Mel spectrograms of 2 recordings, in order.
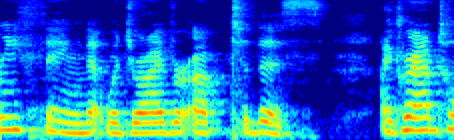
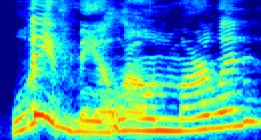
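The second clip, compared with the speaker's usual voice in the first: louder, angry snarl; 4 semitones higher, 6 dB louder than usual. A narrator's reading. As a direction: growl at the boy to back off. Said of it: "she snarled".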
